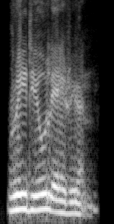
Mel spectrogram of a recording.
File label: "radiolarian", Indian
